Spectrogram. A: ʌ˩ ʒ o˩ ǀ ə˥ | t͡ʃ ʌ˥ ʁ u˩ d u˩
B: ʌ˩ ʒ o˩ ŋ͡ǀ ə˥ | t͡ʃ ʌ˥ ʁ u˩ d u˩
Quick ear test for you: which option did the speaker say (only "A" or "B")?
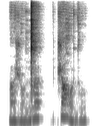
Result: B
